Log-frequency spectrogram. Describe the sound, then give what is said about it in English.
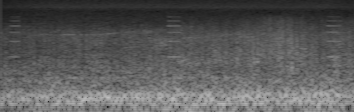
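A steady, loud rumbling roar like a rocket engine blasting upward, deep and constant for several seconds with a windy hiss on top and no voices. “It's flying a rocket. Up and up.”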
